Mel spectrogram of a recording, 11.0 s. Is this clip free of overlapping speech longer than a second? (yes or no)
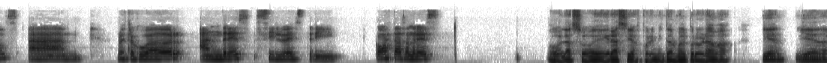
yes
